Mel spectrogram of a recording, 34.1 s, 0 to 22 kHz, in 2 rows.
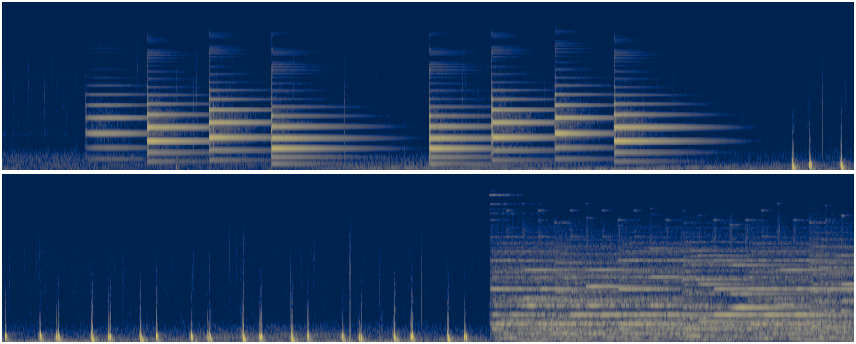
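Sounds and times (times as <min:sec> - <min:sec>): ringing bell-like notes: 0:01.7 - 0:15.0, 0:26.8 - 0:34.0
heartbeat-like low double thumps: 0:15.8 - 0:26.5.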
